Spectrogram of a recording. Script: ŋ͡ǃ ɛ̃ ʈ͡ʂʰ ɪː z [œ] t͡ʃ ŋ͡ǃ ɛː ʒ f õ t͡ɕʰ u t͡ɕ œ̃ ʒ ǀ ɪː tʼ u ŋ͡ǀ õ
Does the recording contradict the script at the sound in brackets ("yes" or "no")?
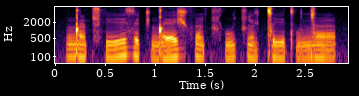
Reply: no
